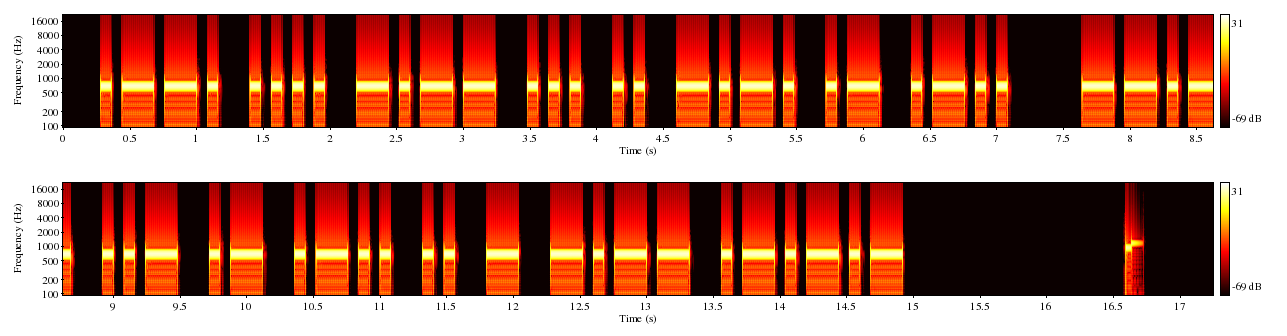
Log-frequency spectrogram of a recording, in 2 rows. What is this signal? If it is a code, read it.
Morse code, heard as a keyed tone, about 16 wpm, 700 Hz. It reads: PHYSICAL QUALITY.
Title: Sentences from Top 1000 Words - Review Part 4 - 15wpm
